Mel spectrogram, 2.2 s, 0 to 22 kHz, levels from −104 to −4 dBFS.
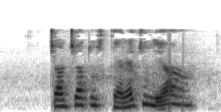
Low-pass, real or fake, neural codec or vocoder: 7.2 kHz; fake; vocoder, 22.05 kHz, 80 mel bands, Vocos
